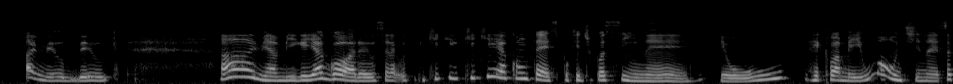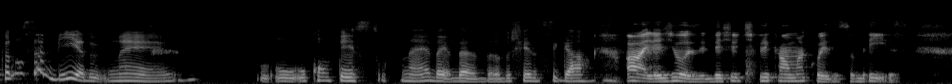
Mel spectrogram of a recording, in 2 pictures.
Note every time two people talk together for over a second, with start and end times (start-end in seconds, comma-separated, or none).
none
